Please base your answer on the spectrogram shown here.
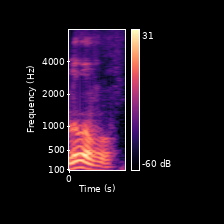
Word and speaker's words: Louisville: It's spelled Louisville.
